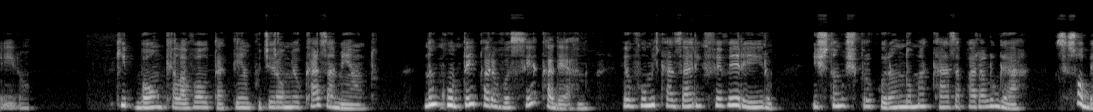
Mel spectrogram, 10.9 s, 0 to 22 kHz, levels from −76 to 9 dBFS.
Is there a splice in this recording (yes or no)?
no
